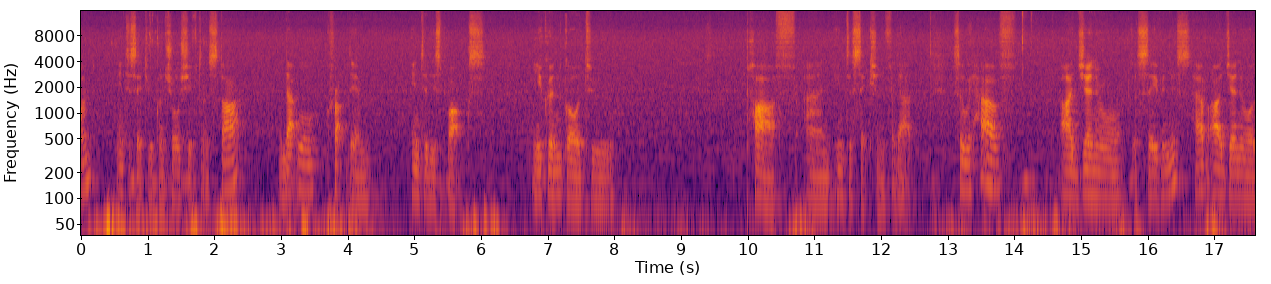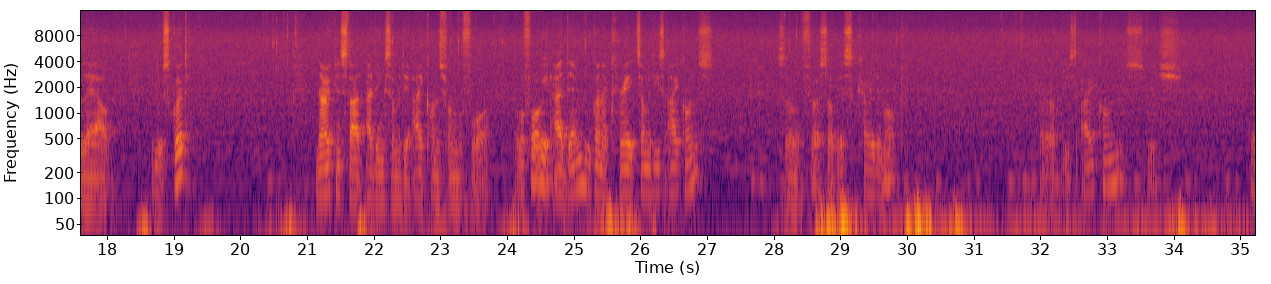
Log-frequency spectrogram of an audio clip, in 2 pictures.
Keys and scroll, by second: 1.2 8, 25.1 ctrl+shift+s, 28.6 ctrl+Down, 30.0 ctrl+alt+Up, 30.4 ctrl+alt+Up, 30.6 Down, 30.9-32.9 typing, 33.4 Up, 34.2 Up, 34.4 Up.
